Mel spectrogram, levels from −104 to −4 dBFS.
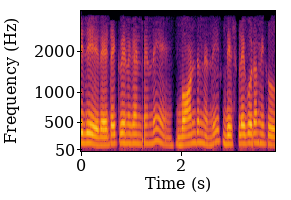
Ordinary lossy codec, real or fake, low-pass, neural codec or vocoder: MP3, 32 kbps; fake; 3.6 kHz; codec, 16 kHz in and 24 kHz out, 1 kbps, XY-Tokenizer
